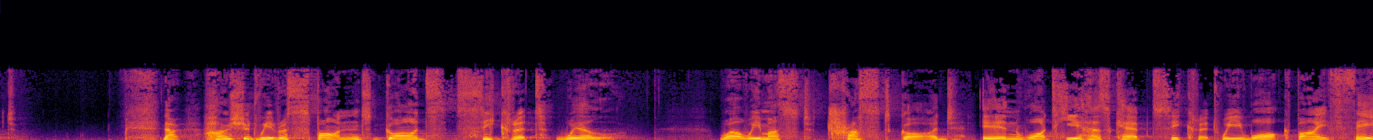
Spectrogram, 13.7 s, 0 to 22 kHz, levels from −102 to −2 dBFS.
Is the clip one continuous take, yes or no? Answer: no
